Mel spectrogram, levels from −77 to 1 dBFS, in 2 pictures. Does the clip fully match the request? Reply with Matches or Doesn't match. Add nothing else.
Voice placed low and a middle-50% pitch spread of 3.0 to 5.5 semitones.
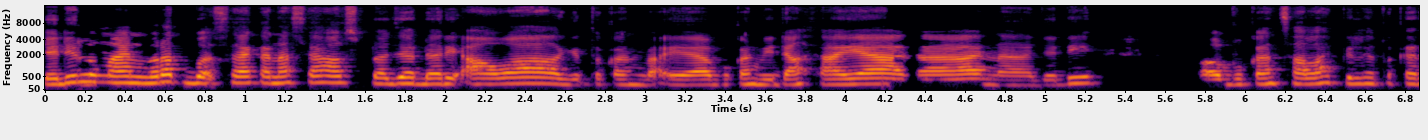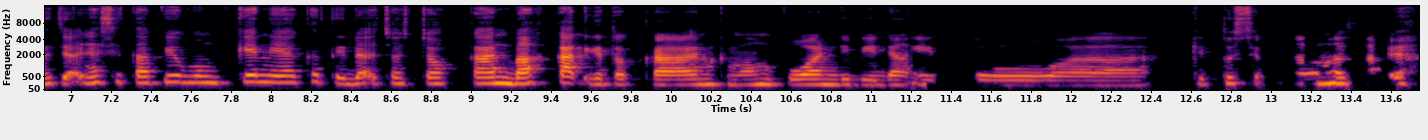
Doesn't match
